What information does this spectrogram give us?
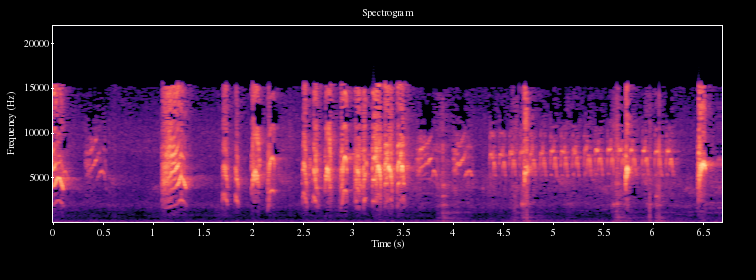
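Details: Crimson sunbird (sogon) kept at home: squeaky slurred phrases leading into a fast chattering series, then a thin sustained buzzy trill with sharp ticks and a last high note.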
